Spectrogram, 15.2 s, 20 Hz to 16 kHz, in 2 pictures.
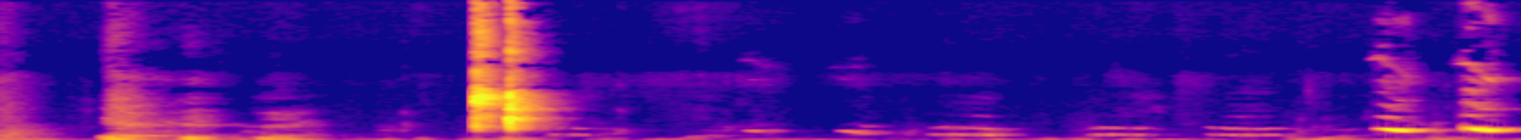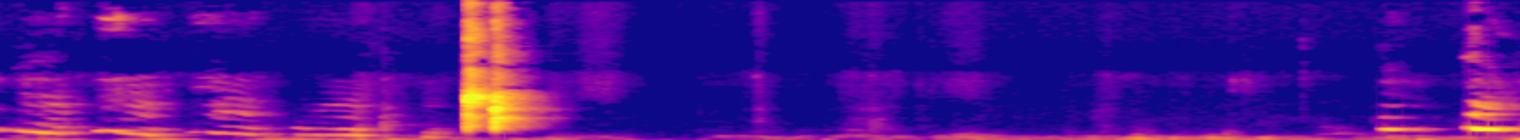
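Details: Flat-Coated Retriever puppies, 34 days old, being introduced to a clicker: thin, high whimpers and squeaky yelps bunched through the middle, punctuated by two sharp clicks, with soft rustling and faint human voices.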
